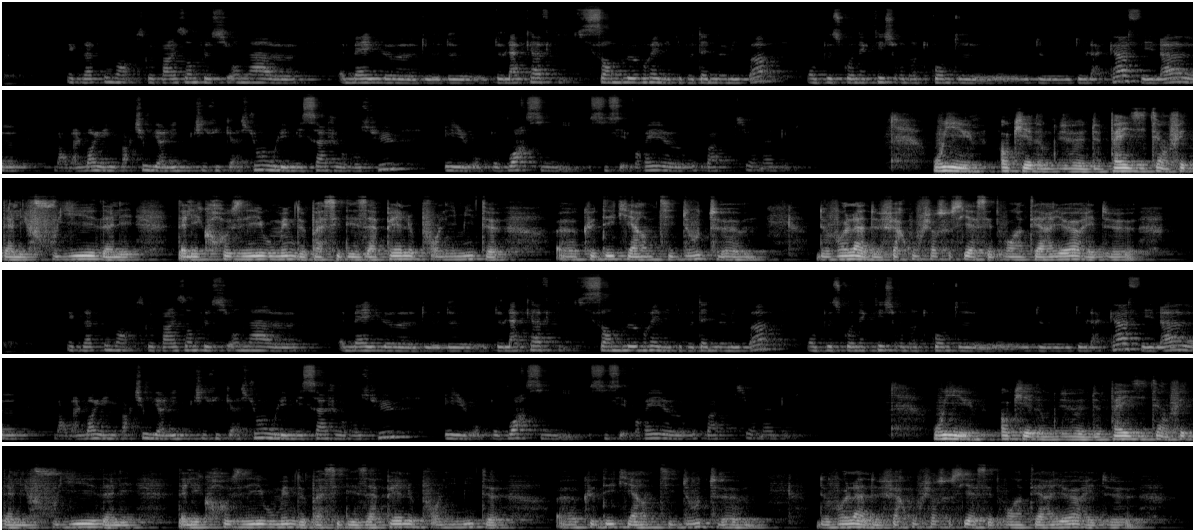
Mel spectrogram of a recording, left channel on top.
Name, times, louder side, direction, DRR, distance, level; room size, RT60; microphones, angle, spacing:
voice 1, 0.6-3.0 3.4-7.7 8.1-12.1 12.4-16.0 16.3-19.8, left 1 dB, 5° left, 4 dB, 1.7 m, -39 dB
voice 2, 20.8-35.4, left 3 dB, 50° left, 6 dB, 1.2 m, -29 dB
19.5 x 16.0 x 2.5 m, 0.75 s
head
